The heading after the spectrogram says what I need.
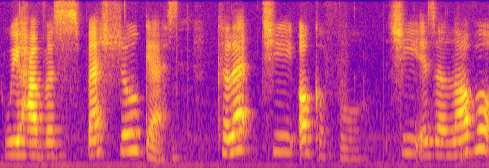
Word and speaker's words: Kelechi: My name is pronounced Kelechi, so there's a E, Kelechi, and it means thank God.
